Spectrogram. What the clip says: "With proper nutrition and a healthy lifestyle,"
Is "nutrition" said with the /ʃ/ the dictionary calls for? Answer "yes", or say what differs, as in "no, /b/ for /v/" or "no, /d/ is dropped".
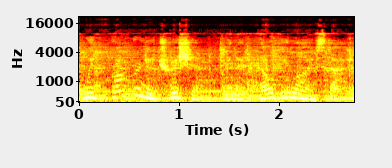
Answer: yes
